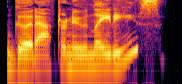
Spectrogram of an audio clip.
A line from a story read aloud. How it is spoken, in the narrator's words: said cheerfully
